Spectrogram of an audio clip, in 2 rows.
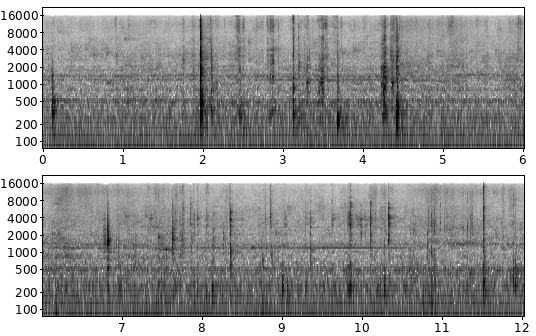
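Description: Irregular plastic clicks and small metal taps as a LiftMaster 888LM keypad's housing is pressed back onto its wall mount and screwed in with a screwdriver; the sharpest click comes about two seconds in, with a few more just after four seconds. A steady low hum lies underneath.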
